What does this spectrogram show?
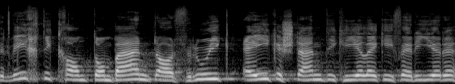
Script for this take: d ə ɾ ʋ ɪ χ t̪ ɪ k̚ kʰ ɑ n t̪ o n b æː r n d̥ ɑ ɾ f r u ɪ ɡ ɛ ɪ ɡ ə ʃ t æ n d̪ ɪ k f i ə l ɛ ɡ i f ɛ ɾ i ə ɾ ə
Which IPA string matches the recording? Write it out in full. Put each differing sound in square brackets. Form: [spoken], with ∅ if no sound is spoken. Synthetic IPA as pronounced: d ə ɾ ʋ ɪ χ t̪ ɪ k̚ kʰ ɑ n t̪ o n b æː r n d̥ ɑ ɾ f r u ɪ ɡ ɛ ɪ ɡ ə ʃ t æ n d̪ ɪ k [h] i ə l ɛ ɡ i f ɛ ɾ i ə ɾ ə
